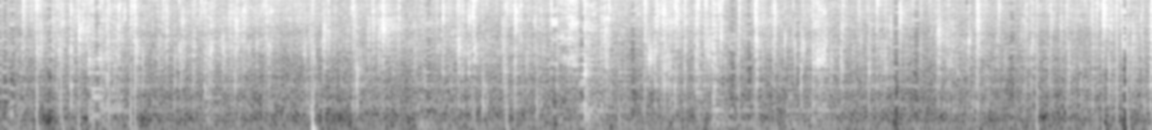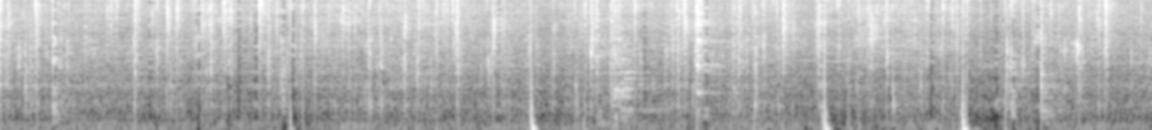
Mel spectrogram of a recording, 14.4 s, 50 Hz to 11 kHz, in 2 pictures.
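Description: Pork skin deep-frying in very hot oil in a metal pot: a dense, continuous crackle and sizzle as the pre-fried pieces puff up into chicharon. The pieces are stirred now and then, with a few louder sharp clicks at about 2, 10 and 12 to 13 seconds in.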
